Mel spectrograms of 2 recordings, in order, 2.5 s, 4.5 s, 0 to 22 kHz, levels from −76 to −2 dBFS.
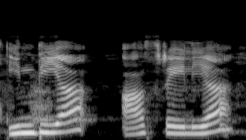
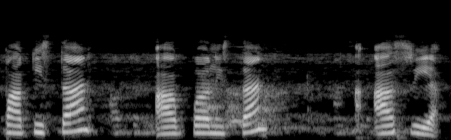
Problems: background sounds at intervals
